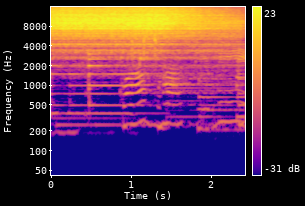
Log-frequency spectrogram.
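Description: Live band music from a Thai sound-truck band, with keyboard and electric guitar playing. A bright hissing wash comes in sharply at the start and dies away over about two seconds.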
